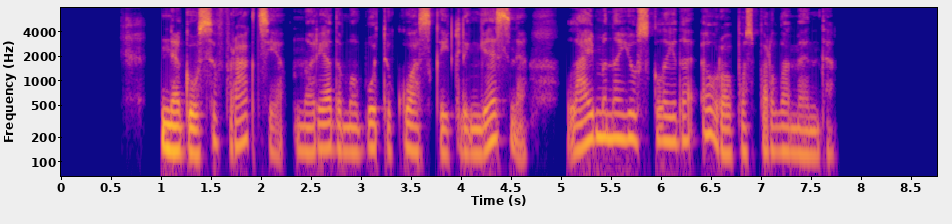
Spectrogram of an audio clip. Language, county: Lithuanian, Kaunas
